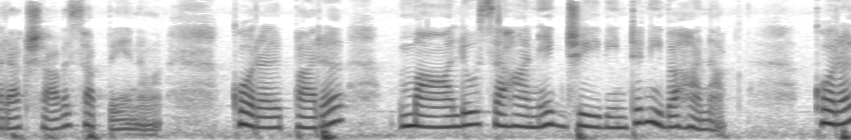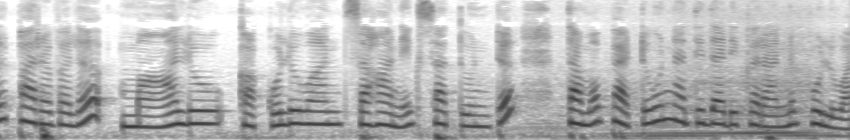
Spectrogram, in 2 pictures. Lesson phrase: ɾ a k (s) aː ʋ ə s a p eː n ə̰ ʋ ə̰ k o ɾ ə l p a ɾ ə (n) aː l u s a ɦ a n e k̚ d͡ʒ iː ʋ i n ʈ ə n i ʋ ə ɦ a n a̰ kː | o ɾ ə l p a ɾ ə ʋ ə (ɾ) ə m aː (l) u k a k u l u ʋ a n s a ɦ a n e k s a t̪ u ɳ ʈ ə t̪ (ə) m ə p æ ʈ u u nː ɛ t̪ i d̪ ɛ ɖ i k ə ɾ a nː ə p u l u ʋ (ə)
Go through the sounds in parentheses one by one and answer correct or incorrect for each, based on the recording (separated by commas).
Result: incorrect, incorrect, incorrect, correct, incorrect, incorrect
